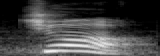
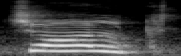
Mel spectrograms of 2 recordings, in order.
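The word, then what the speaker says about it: chalk: ওয়াক এখানেও এল silent চক সি এইচ এ এল কে অনেককে আমি পড়াতে দেখেছি এই চককে চলক চলক এরকম ভাবে বলেন তো কোনভাবে হয়তো তাদের জানা নেই যে এল কিন্তু সাইলেন্ট থাকে এখানে সেই কারণেই আমরা চক বলি একই রকমভাবে দেখি ভাওয়েল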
